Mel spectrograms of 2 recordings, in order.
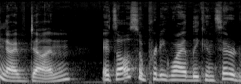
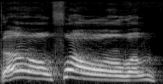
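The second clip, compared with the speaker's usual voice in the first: slow, garbled, swallowed name; choking on words; 2 semitones higher, 4 dB louder, slower than usual. Pretend. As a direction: mangle it as if tongue-tied. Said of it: "What are you choking on?".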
